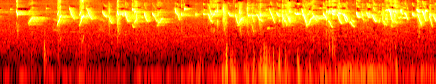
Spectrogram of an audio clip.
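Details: Bright saffron finch song opening with a steady whistle, then dense runs of high sweeping chirps, accompanied by a low background murmur.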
